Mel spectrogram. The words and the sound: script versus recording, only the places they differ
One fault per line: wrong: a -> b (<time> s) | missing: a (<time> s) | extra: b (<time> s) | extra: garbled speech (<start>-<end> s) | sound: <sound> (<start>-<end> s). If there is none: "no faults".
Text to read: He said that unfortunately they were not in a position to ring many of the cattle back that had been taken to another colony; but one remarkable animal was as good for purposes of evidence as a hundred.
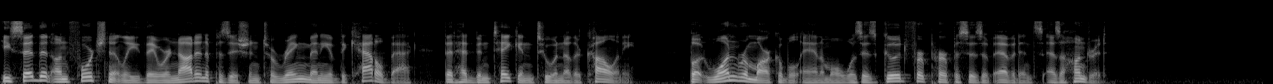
no faults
